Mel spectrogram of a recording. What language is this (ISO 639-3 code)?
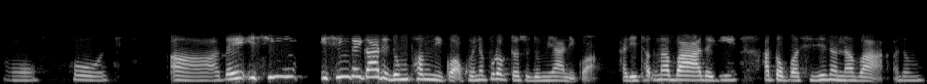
mni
